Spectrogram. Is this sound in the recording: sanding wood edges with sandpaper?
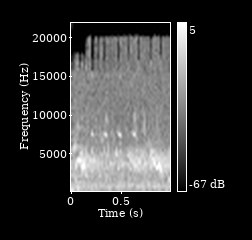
no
